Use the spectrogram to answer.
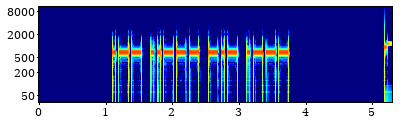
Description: Morse code, heard as a keyed tone, about 25 wpm, 700 Hz. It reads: W2KJ
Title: Easy Call Signs - 25wpm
